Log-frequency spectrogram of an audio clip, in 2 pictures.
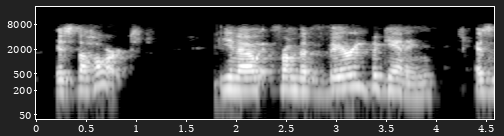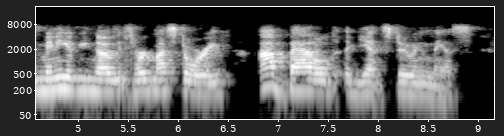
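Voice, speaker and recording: A woman with a Southern US accent at a fairly slow pace. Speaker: network marketing business leader. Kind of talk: personal testimony on a team call.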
